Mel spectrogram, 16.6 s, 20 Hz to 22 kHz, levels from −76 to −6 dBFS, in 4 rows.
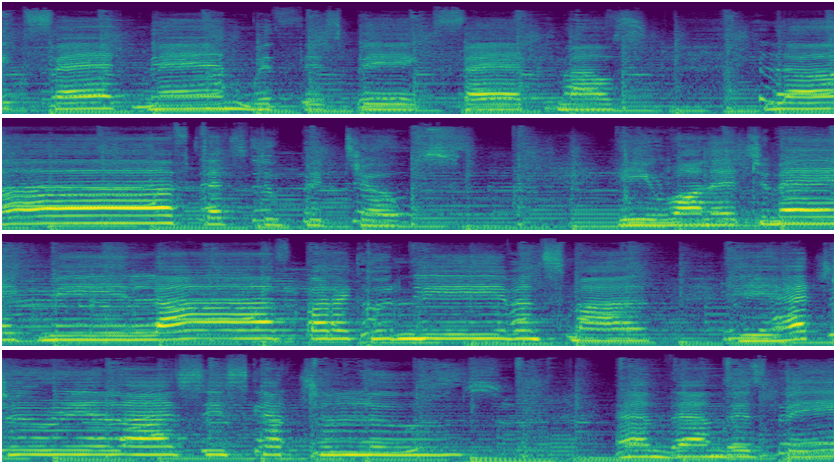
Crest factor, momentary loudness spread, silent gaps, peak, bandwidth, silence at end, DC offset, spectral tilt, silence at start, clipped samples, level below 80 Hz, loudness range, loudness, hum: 14 dB; 13 LU; none; 0 dBFS; 18.5 kHz; 0 s; under 0.1%; -4.5 dB/octave; 0 s; under 0.1%; -34 dBFS; 5 LU; -15 LUFS; none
